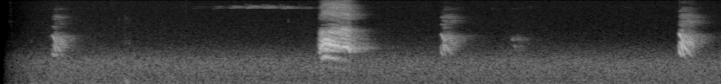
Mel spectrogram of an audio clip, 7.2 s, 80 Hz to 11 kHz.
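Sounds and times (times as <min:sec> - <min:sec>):
carrion crow Corvus corone cawing: 0:00.5 - 0:00.8, 0:03.2 - 0:03.8, 0:04.4 - 0:04.7, 0:06.8 - 0:07.1.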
